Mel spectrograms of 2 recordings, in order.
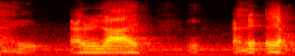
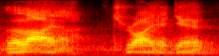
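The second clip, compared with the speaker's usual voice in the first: stern master snapping liar; cold accusation; slower than usual. Acted. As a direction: call out the lie with contempt. Dooku catching her lie.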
